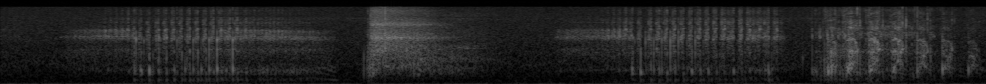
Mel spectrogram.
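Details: A male English Bulldog in deep sleep snores in raspy, rattling breaths with a blubbering, fluttering sound; he also holds his breath, twitches, and blubbers loudly enough to wake himself briefly.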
